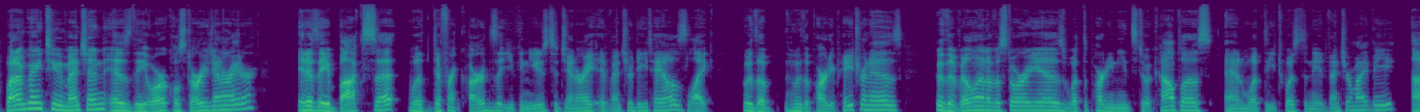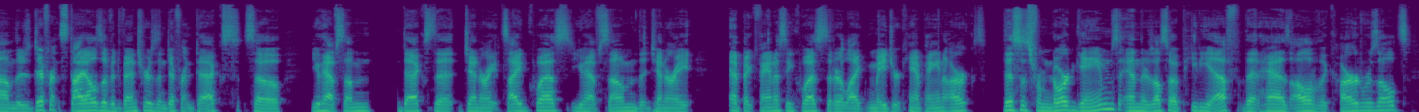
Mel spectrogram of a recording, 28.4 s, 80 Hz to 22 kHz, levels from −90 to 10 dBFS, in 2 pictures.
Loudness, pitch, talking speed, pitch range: -26 LUFS, 125 Hz, 220 wpm, 115-140 Hz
